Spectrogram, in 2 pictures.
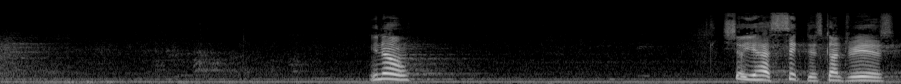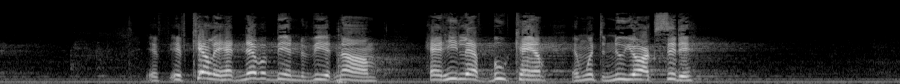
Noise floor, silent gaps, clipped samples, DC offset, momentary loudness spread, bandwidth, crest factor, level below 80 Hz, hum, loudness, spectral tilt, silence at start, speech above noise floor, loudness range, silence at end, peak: -44 dBFS; none; under 0.1%; under 0.1%; 17 LU; 11.5 kHz; 22 dB; -50 dBFS; 60 Hz at -45 dBFS; -18 LUFS; -4 dB/octave; 0 s; 26 dB; 9 LU; 0.2 s; 0 dBFS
